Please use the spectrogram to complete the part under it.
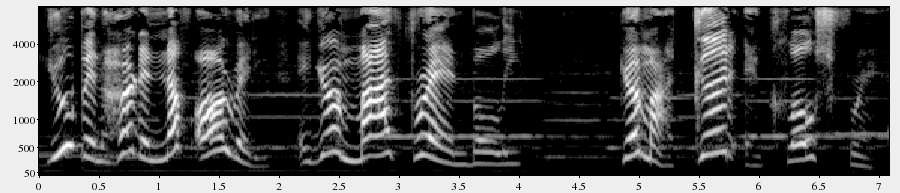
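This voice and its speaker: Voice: high-pitched, sing-song, slow, sharp tone, exaggerated voice. A young performer playing an earnest, devoted little boy, eager and insistent, in a vintage television drama. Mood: earnest, pleading. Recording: archival TV soundtrack with music.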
